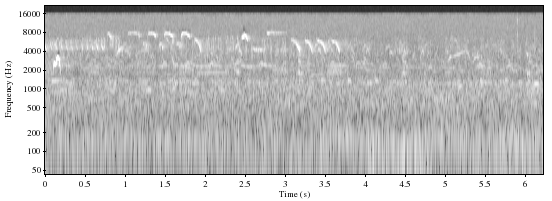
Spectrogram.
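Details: Bluethroat (Cyanecula svecica cyanecula) singing in Uitkerkse Polder, Belgium, April 2017: a fast, varied run of high, clipped whistles and short slurred notes, with a steady low rumble of wind or distant traffic behind.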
